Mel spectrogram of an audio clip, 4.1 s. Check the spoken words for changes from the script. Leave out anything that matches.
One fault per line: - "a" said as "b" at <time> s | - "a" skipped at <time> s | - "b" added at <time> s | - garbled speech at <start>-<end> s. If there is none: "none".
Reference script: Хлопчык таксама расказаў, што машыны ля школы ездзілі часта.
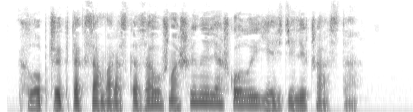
- "што" skipped at 1.6 s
